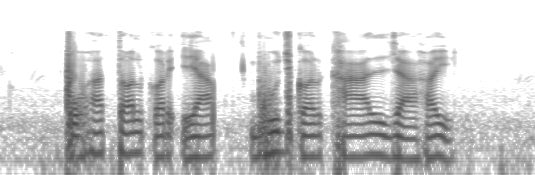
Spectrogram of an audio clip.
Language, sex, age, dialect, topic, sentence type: Magahi, female, 25-30, Western, agriculture, statement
